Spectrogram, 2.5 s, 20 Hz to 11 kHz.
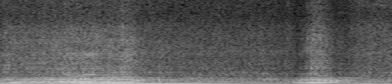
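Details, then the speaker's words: Modified Maruti Alto K10 with customised exhaust, broken again while off-roading: loud raspy open blare swelling with each throttle blip and dropping back; broken exhaust leak. "तो भाई आप देख सकते हैं मैं off roading कर रहा था, और ऑफ रोडिंग करते करते यार मैंने अपना एग्जॉस्ट फिर से तोड़ दिया।"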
